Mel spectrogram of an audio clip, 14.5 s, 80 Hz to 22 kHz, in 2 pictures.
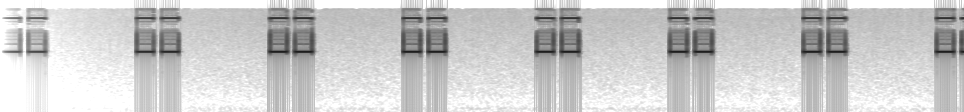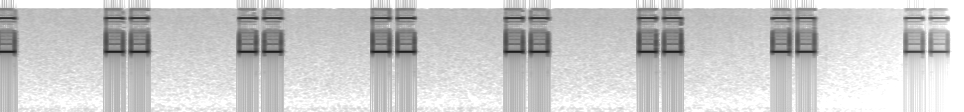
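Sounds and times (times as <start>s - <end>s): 
wristwatch alarm: 1.0s - 1.4s, 2.0s - 2.4s, 3.0s - 3.4s, 4.0s - 4.4s, 5.0s - 5.4s, 6.0s - 6.4s, 7.0s - 7.4s, 8.0s - 8.4s, 9.0s - 9.4s, 10.0s - 10.4s, 11.0s - 11.4s, 12.0s - 12.4s, 13.0s - 13.4s, 14.1s - 14.4s.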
